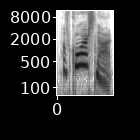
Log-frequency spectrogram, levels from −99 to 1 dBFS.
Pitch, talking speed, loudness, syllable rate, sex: 290 Hz, 255 wpm, -14 LUFS, 7.0 syllables/s, female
